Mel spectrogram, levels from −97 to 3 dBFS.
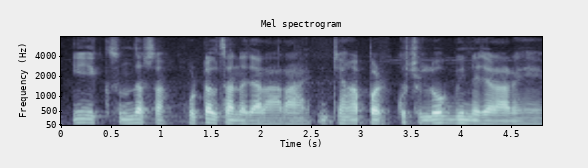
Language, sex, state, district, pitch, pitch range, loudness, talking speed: Hindi, male, Bihar, Araria, 105 Hz, 90-110 Hz, -20 LUFS, 225 wpm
